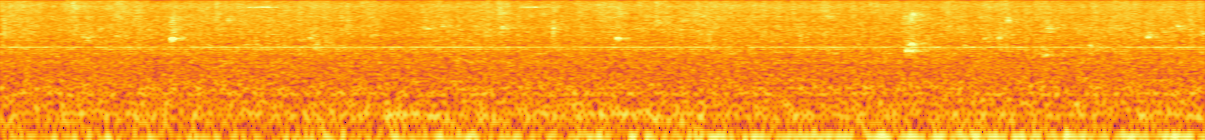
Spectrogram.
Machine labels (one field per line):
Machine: pump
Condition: normal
